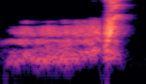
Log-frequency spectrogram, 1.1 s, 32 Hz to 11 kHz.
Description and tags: Synthetic Noise - 2
Made using a ridged piece of plastic.
animal, digital, effect, electric, electronic, industrial, machine, metal, robot, sci-fi, strange, synth, synthetic, zip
